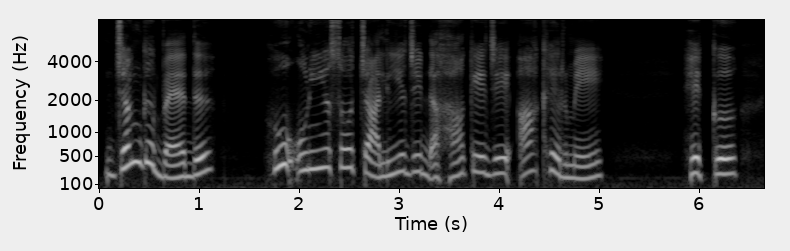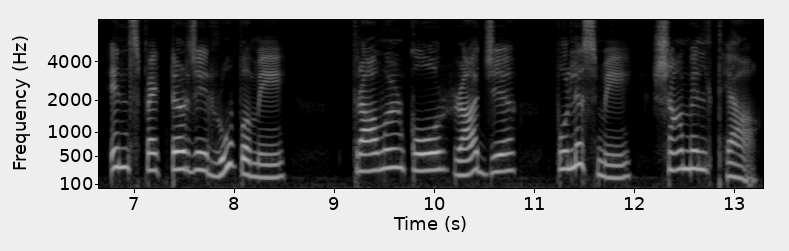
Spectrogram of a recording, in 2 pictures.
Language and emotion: Sindhi, neutral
